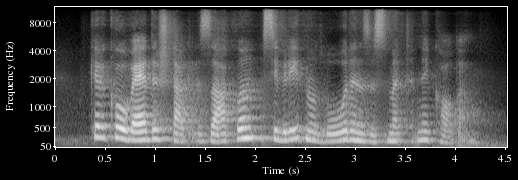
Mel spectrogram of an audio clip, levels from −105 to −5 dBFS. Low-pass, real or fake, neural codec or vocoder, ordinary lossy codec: 10.8 kHz; fake; codec, 24 kHz, 0.5 kbps, DualCodec; MP3, 96 kbps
